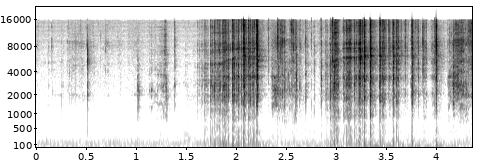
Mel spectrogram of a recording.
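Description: A small metal blade scrapes curls off the face of a solid, palm-sized bar of dry, varnished orange soap held in the hand. After a quiet opening with faint ticks, a dense, bright, crackly scraping rises from about the midpoint and continues in short rasping strokes to the end.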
